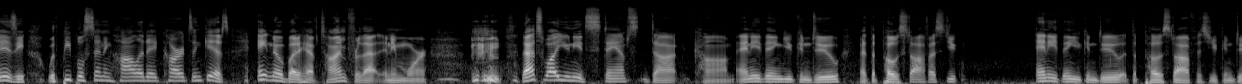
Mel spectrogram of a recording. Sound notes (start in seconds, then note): 4.6 clears throat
